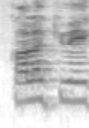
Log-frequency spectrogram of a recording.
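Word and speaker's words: colloquy: ये वाला वर्ड आपको न्यूज़पेपर में बहुत मिलेगा कि दो देशों के नेता आपस में कॉलोक्विए कर रहे हैं, ठीक है ना, चुया नहीं कुया कॉन्वर्जेशन है, बोलने सॉरी प्रोनाउंसिएशन है, कैसा भी हो सकता है, ठीक है ना।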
